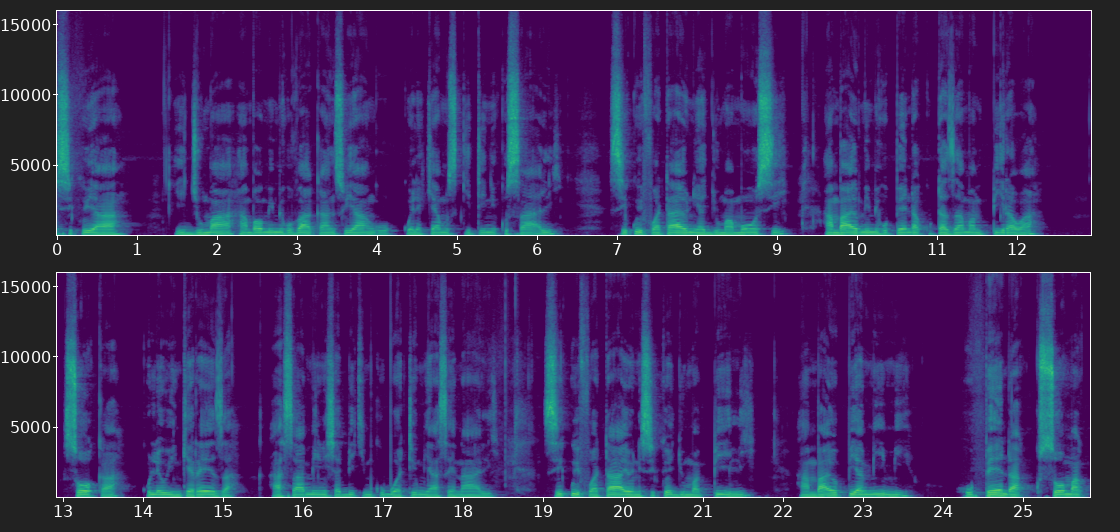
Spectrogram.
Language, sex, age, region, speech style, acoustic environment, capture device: Swahili, male, 18-24, Kenya, happy, silence, desktop / Linux / Chrome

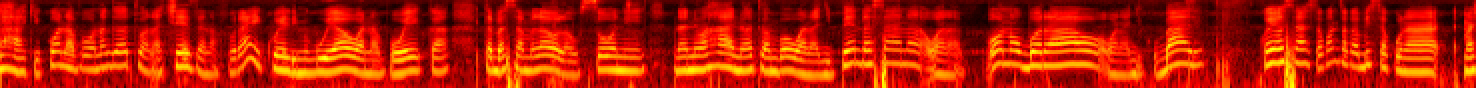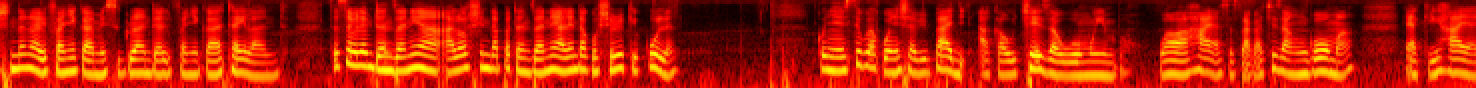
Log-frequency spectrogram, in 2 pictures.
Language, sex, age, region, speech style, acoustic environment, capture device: Swahili, female, 18-24, Tanzania, relaxed, silence, mobile / Linux / Chrome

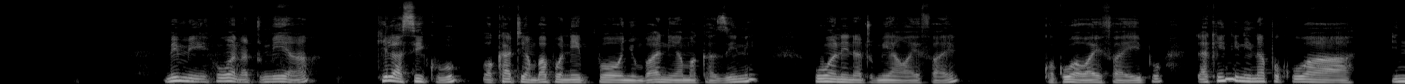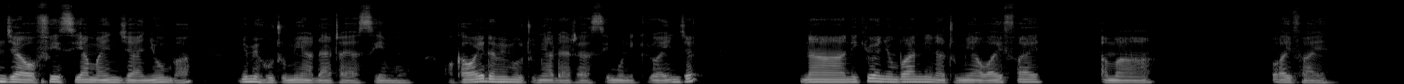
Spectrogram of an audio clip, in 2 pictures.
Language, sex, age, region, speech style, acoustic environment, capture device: Swahili, male, 25-34, Kenya, relaxed, nature, mobile / Linux / Chrome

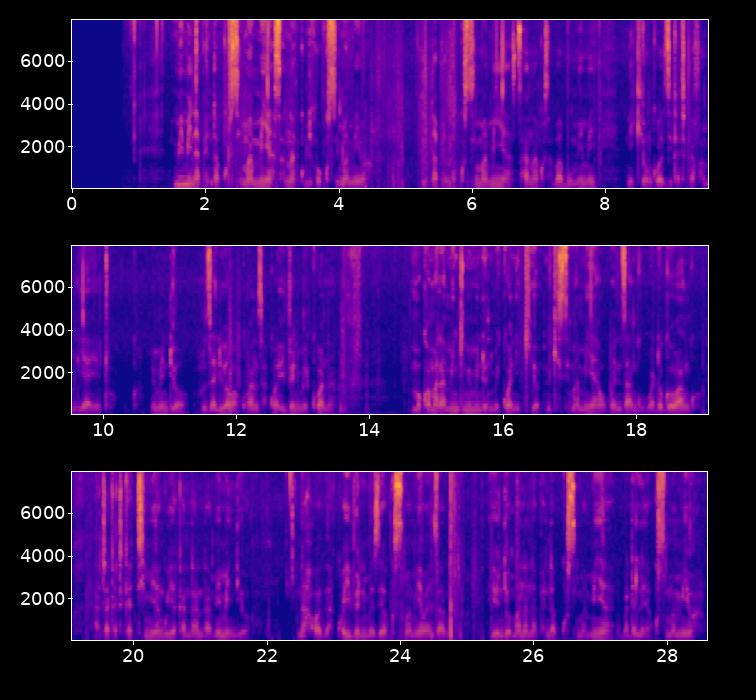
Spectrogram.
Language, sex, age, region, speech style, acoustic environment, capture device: Swahili, male, 25-34, Kenya, relaxed, silence, mobile / Linux / Chrome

